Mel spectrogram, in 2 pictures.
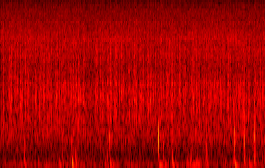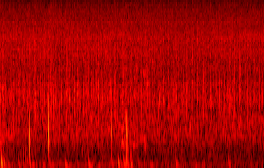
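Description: A run of soft, irregular knocks and thumps over a low rumble, thickest in the middle few seconds.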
